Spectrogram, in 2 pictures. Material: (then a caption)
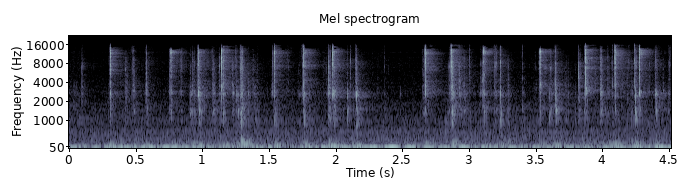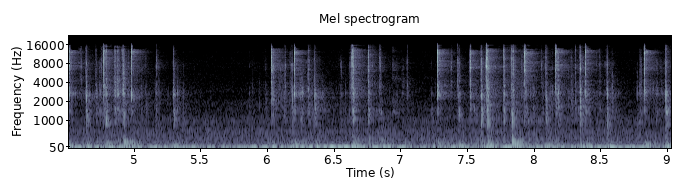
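Plastic. Fast typing with the fingertips of both hands on a pink plastic mechanical typewriter-style keyboard with round plastic keycaps. Rapid, bright, clicky keystrokes come in dense bursts with brief pauses, each click short and crisp over a low, steady hum.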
